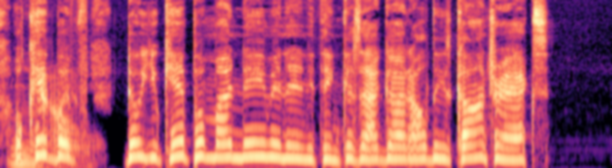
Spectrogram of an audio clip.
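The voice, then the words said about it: Imitates another person's voice. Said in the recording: “Your impression of Michael Jackson is the Jack Michelson from South Park.”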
